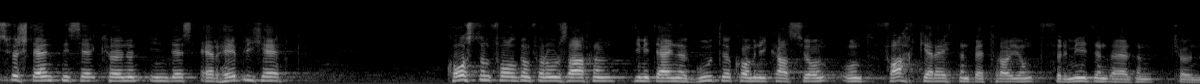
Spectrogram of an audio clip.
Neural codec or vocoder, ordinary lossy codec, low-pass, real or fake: none; none; 7.2 kHz; real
